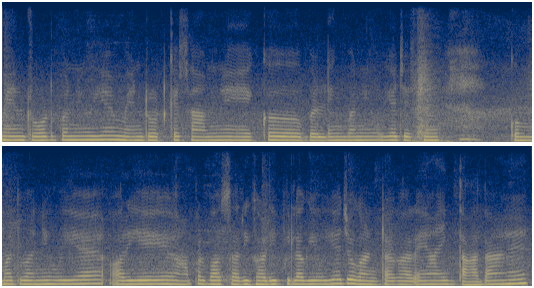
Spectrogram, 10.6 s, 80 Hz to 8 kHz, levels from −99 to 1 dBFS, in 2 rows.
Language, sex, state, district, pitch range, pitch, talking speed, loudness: Hindi, female, Jharkhand, Jamtara, 195-210 Hz, 200 Hz, 220 wpm, -28 LUFS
